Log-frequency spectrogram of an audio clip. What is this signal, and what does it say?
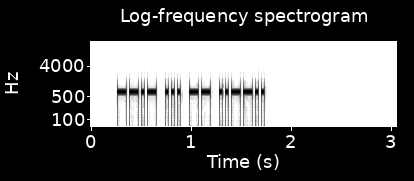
Morse code, heard as a keyed tone, about 40 wpm, 700 Hz. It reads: QSM?
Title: Q-Codes 40wpm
